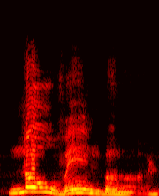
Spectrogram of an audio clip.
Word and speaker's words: November: November. November. Então o November em inglês vai ter um som de o U entre o O e o V. Aqui vai ter porque é uma vogal longa.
